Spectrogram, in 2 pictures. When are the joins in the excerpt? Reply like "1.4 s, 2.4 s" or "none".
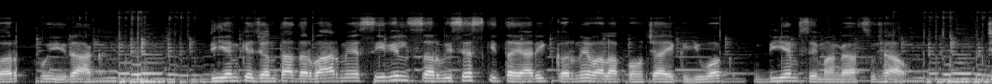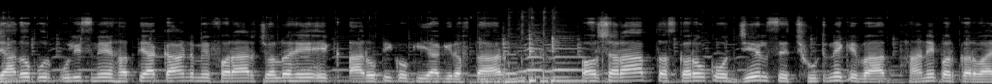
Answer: none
